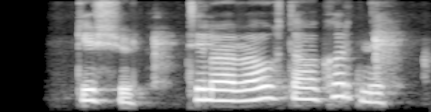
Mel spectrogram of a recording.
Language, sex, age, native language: Icelandic, male, 10, Icelandic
